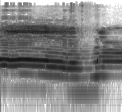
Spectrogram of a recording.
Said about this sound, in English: Well, if you hear a crash and I run to open the door, that's because our cat has decided she wishes to enter.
